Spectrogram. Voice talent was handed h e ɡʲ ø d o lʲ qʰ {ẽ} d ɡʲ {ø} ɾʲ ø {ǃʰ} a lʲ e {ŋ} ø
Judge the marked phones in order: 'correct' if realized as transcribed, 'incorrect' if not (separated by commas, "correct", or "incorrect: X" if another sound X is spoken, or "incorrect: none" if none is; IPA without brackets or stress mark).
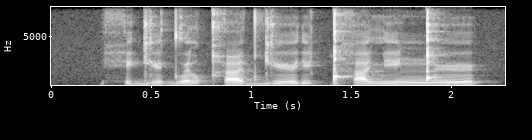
incorrect: e, correct, correct, incorrect: ŋ͡ǃ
